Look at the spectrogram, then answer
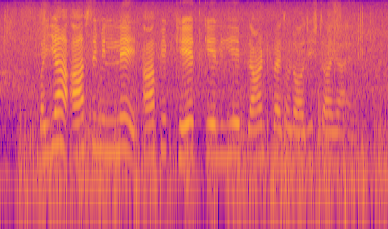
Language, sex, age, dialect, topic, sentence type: Hindi, female, 60-100, Kanauji Braj Bhasha, agriculture, statement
